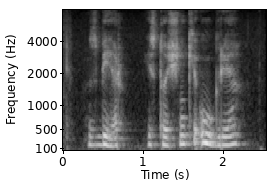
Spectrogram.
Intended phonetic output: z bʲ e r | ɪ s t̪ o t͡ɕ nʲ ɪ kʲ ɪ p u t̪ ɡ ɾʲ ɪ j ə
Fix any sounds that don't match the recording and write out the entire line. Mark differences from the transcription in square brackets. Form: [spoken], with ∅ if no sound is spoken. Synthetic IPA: z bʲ e r | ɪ s t̪ o t͡ɕ nʲ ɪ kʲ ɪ [ʔ] u [∅] ɡ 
